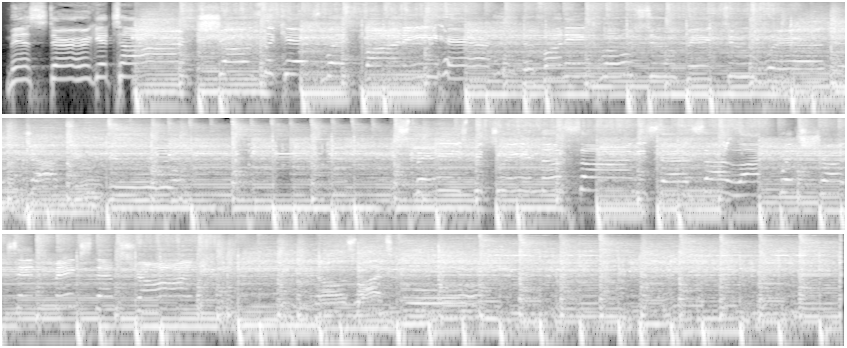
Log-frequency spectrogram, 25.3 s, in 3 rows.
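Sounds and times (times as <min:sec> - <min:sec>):
guitar: 0:01.4 - 0:25.2.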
